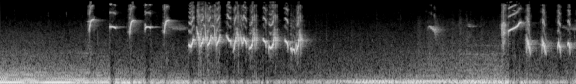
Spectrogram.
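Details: Orange-headed thrush song played as a lure for caged birds: sharp high chirps, then a tumbling run of buzzy, scratchy notes and thin whistles, with a constant low droning hum.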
